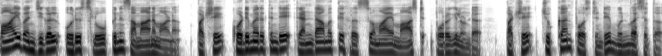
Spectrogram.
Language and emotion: Malayalam, neutral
